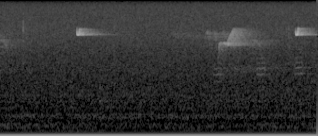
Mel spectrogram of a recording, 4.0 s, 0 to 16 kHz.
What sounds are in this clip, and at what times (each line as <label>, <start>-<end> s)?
Pacific-slope Flycatcher call, 0-4 s
insect buzz, 0-4 s
Red-breasted Nuthatch song, 2-4 s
